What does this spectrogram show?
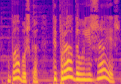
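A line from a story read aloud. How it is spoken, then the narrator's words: Shouting. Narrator (Russian): закричала она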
